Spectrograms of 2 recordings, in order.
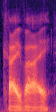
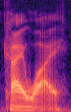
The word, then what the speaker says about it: Kai Wai: Kai y KV um if you're coming from Hawaii the W is always pronounced a V kaii and most of the other part of the world it'd be kaiwi so we don't there's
